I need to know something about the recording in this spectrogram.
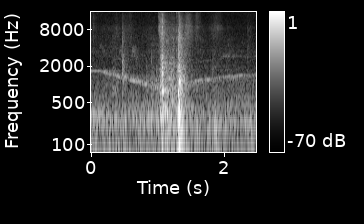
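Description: A fridge door clicks open.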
